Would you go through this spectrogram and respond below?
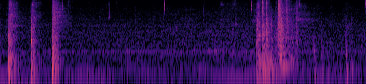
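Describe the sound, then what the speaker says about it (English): A door in the video game Sherlock Holmes: The Devil's Daughter, sounding as a few sharp knocks at the start and another quick cluster of thumps near the end over a quiet hum. "Knock, knock."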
